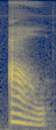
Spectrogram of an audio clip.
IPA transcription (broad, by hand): aʊ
